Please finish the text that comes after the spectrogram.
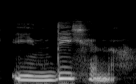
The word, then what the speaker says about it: indígena: tea está acentuada sí porque tú no dices indígena tú no dices indígena o indígena dices indígena entonces en este caso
